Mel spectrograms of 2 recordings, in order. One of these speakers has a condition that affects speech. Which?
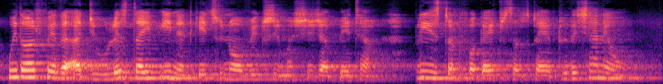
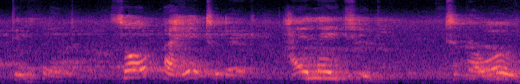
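The second: cerebral palsy; affects speech and hands.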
